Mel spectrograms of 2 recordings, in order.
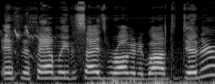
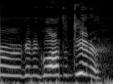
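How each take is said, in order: First: Said in the usual way. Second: "out" lifted and leaned on, the whole line higher; insist: we're gonna go "out" to dinner; stress on out. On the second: Shown as a demonstration.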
